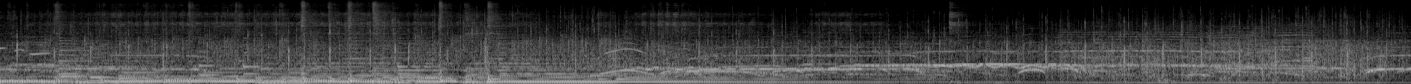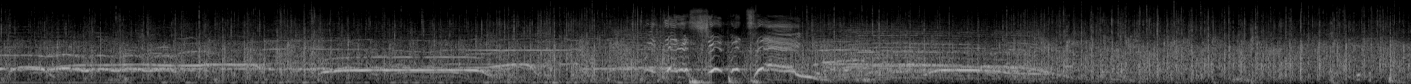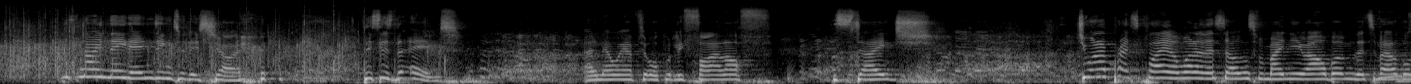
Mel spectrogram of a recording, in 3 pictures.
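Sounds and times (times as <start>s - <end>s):
crowd cheers, whoops and shouts: 0.0s - 3.0s, 4.1s - 25.3s
crowd applauding: 0.0s - 33.9s
speech: 30.2s - 30.9s, 31.9s - 32.9s, 34.1s - 35.9s, 36.6s - 37.8s, 39.1s - 42.3s
laughter: 30.6s - 31.8s, 32.7s - 34.2s, 36.0s - 39.3s.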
